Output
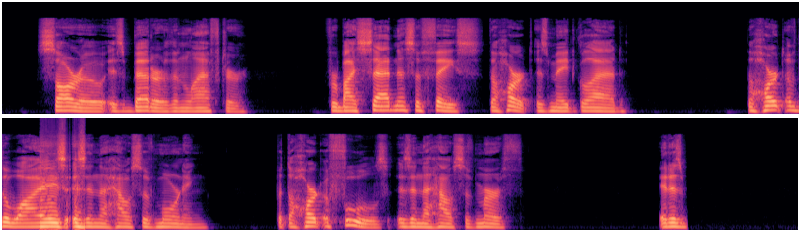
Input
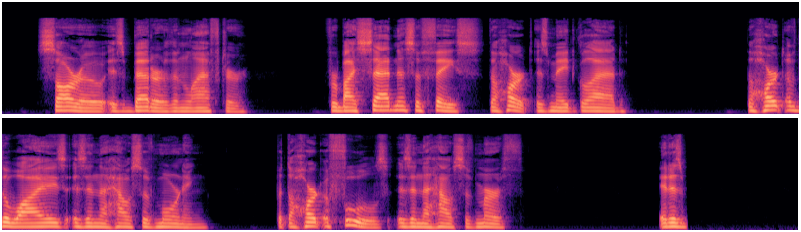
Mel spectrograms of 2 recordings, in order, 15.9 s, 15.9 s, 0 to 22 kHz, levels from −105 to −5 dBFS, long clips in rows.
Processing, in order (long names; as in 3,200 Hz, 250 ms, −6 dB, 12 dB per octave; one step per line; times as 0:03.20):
high-pass filter 88 Hz
notch filter 660 Hz, Q 15
0:08.35–0:08.80: leveller curve on the samples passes 3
